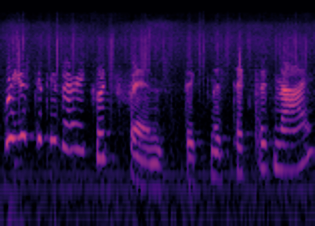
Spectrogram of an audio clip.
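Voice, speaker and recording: A man's voice: high voice, wildly swooping pitch, moderate pace, pushed and bright, voice pushed up, heavily acted. A man voicing a cheeky, boastful boy ventriloquist dummy in old radio comedy, cocky, sarcastic and full of mock grievance. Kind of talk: 1930s-40s radio comedy banter. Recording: hissy, crackly old radio recording.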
